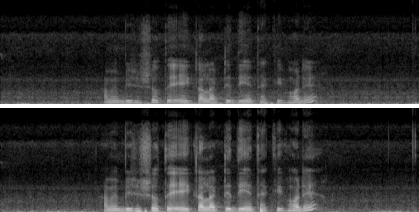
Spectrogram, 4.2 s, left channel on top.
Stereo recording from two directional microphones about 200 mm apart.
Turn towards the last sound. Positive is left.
turn(degrees=-30)  # may be behind; listen again after turning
